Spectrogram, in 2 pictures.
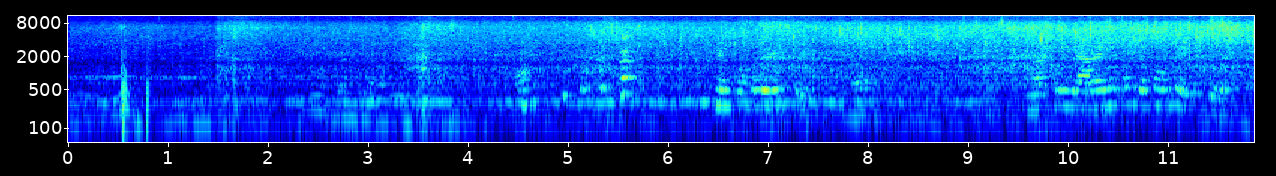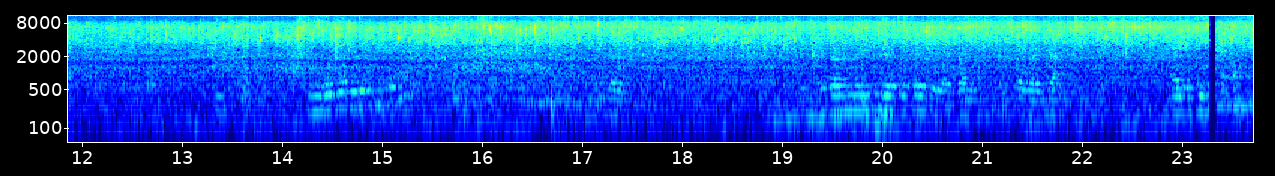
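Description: Chicken pieces fry in hot oil in a frying pan with a continuous, fairly loud sizzle that builds and stays steady, while a voice speaks over it early on.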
